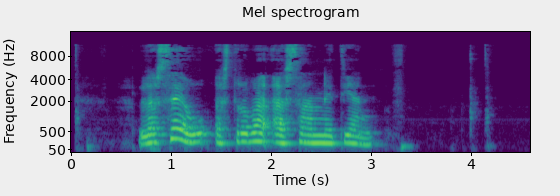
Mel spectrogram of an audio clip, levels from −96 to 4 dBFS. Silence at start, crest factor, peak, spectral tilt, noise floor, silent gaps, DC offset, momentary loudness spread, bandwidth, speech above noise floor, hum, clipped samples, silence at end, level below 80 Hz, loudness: 0.7 s; 18 dB; -6 dBFS; -5.5 dB/octave; -77 dBFS; none; under 0.1%; 8 LU; 11.5 kHz; 55 dB; none; under 0.1%; 1.25 s; -64 dBFS; -23 LUFS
